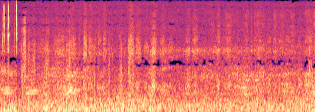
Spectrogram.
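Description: Pencil scratching faintly on paper in short strokes, with a couple of knocks from handling right at the start.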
